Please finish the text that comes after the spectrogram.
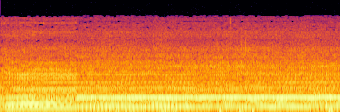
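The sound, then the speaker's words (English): A boat's outboard motor is opened up and drones steadily and loudly while following racing sports boats such as Team Coors Light toward the windward mark, its engine pitch shifting up once early on before holding a constant hum with water and wind noise beneath. “I'm going to open up the outboard. Probably drown me out.”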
